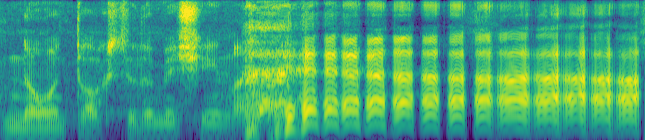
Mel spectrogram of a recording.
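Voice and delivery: slow, heavy gangster threat; menacing gangster. Retold or imitated. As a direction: lay it down like a mob tough. Gangster defends him.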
